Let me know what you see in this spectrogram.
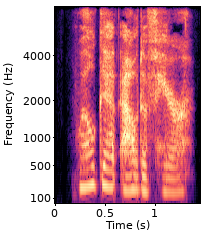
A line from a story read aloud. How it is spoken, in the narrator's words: she murmured to Mads' sleeping form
